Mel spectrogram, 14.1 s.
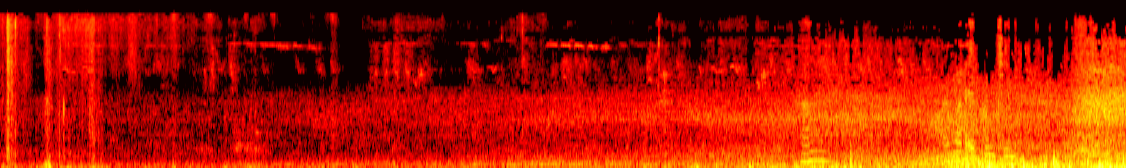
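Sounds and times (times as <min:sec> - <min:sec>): small bird chirping: 0:00.7 - 0:11.4.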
